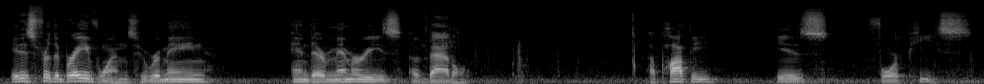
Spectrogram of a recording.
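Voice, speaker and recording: A man with a Canadian accent speaking as a mayor to schoolchildren, in a measured, simply worded way. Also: lowish voice, a little mellow, slight background noise. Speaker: mayor hosting and reading to children. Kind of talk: public talk and storybook reading to schoolchildren.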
